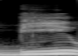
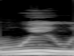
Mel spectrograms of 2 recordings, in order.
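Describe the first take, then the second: First: The syllable begins with a b sound. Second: The syllable begins with a w sound. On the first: The speaker calls it wrong. "অনেকজন আমরা পড়ি বি" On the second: The speaker calls it right. "ওয়াউজের উই উচ্চারণ হয়"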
